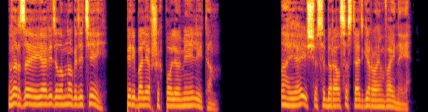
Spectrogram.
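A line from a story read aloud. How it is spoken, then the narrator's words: Sad joking. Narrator (Russian): грустно пошутил Гуго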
